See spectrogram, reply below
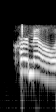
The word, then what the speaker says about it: Carmel: Carmel, like the town.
